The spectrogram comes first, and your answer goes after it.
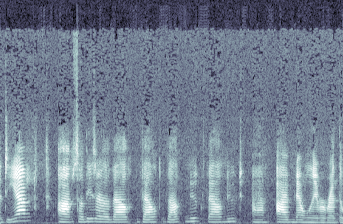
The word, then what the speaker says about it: Valknut: It looks like, if you read it on paper, Valknut, but I have heard that it is actually pronounced Valnut.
